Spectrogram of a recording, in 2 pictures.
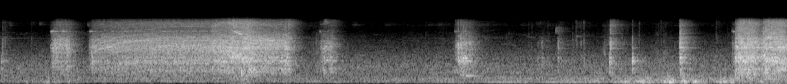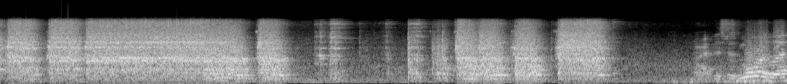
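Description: A power drill drives screws into scrap wood while a hose reel is built, with several loud close whirring bursts of varying length separated by pauses, and a person talks briefly between them.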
